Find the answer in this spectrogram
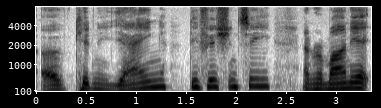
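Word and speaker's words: Rehmannia: of the by the way I didn't mention Romania eight Romania eight you can get in pill form Romania is spelled r-e-h-m-a-n-n-i-a and Romania eight is a herbal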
